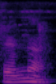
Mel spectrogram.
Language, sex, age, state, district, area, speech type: Kannada, male, 45-60, Karnataka, Bangalore Rural, urban, spontaneous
